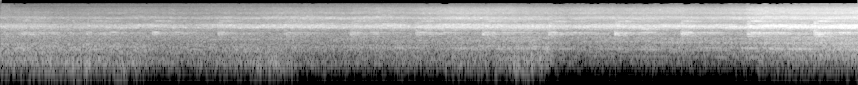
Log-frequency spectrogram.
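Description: NJ Transit commuter train approaching, its rail and wheel noise growing louder near the end over the steady hiss of rain.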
